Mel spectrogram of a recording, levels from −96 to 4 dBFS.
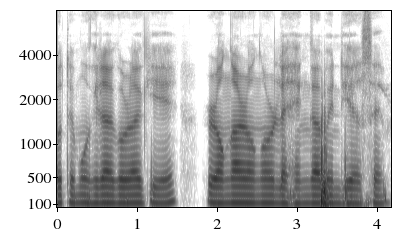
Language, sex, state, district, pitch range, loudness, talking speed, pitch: Assamese, male, Assam, Sonitpur, 115-120 Hz, -22 LUFS, 100 wpm, 115 Hz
